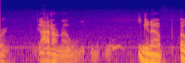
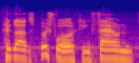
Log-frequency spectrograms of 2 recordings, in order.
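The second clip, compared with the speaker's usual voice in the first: put-on Australian accent; 4 semitones higher than usual. Host reading a Yowie sighting post in a mock Australian accent. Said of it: "I think I'm getting better".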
